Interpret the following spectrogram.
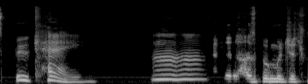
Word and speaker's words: Bucket: yes with with the what's her name bouquet but bouquet but it was actually spell Buck I remember that so every time you know someone was you know sort of Miss bouquet sorry Mrs bucket it's bouquet and the husband would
